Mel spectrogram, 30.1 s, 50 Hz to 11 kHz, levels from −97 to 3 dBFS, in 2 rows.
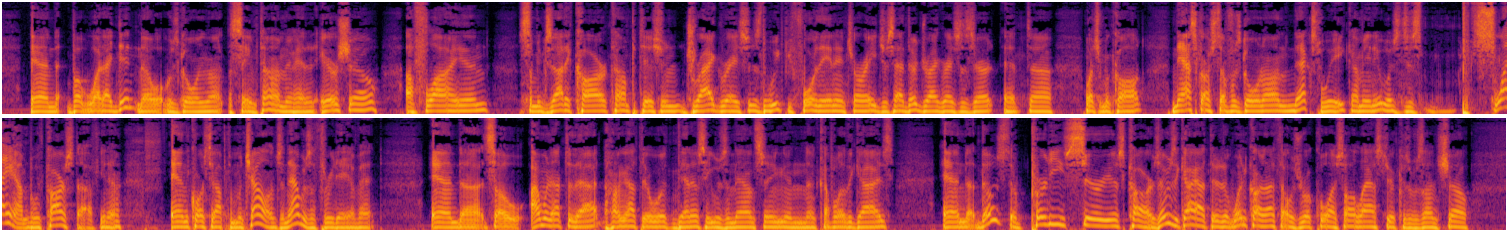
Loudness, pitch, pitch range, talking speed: -16 LUFS, 145 Hz, 135-155 Hz, 255 wpm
